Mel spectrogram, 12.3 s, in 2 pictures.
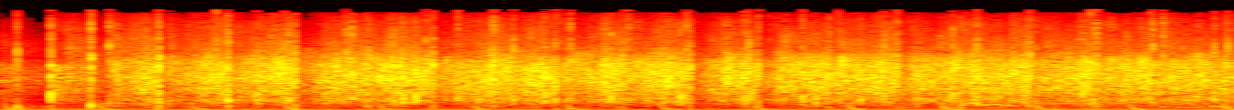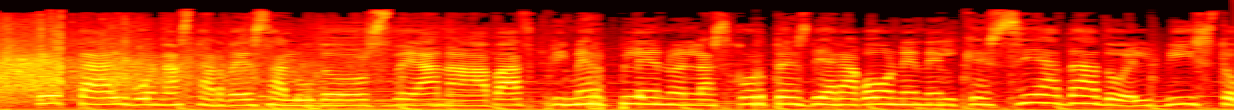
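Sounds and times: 
applause after a minute of silence at the Cortes de Aragón: 0.0s - 7.8s
speech: 6.5s - 12.3s.

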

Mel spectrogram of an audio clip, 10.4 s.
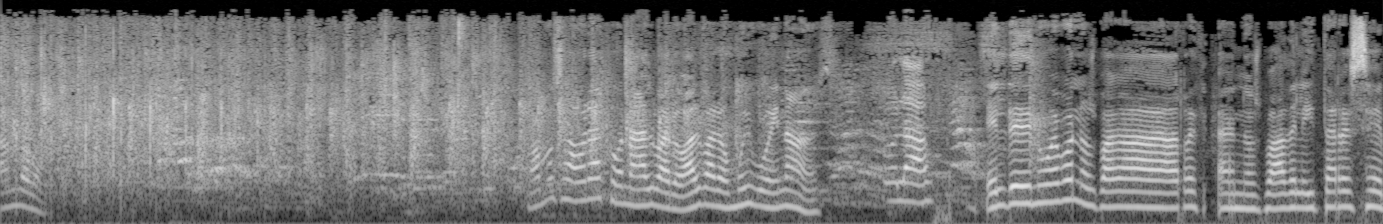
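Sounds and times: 
audience applause: 0.0s - 6.4s
speech: 0.1s - 0.6s, 4.0s - 10.3s.

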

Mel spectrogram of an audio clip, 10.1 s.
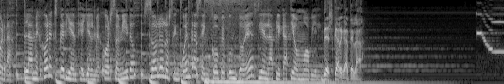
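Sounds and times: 
speech: 0.0s - 7.4s
knife grinder's pan-pipe whistle: 9.5s - 10.0s.

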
